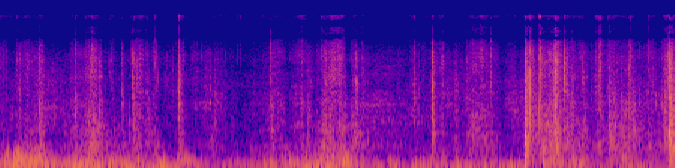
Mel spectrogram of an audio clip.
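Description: Light clicks, rustles and knocks of a monitor's LCD panel, its thin metal frame and plastic sheets, being handled and pulled apart, with sharper clacks about four seconds in and near the end.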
